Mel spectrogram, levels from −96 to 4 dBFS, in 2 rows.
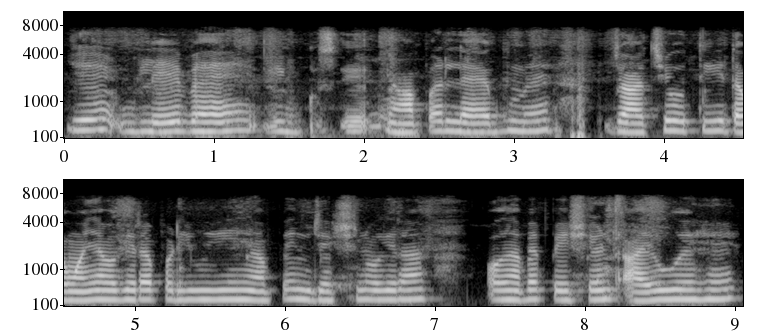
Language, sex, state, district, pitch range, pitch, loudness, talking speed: Hindi, female, Rajasthan, Jaipur, 195-210 Hz, 200 Hz, -20 LUFS, 185 wpm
